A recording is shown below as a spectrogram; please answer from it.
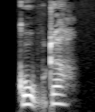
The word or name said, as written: goter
